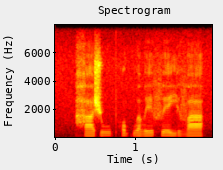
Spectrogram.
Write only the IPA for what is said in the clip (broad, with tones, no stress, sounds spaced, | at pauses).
h aː˨ ʃ uː˦ pʰ ɔ˦˨ kʷ a˦˨ β eː˦ f eː˦ j ɪ˨ v a˦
